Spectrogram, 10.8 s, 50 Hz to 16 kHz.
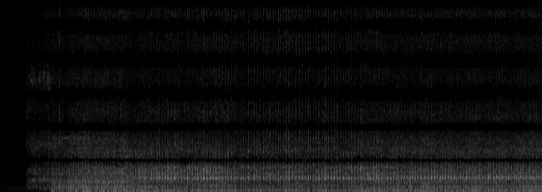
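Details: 2003 Kawasaki Ninja 636 after a valve adjustment fires up into a fast idle with a busy, uneven mechanical chatter from the top end; an abnormal engine noise whose cause is suspected but not confirmed.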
